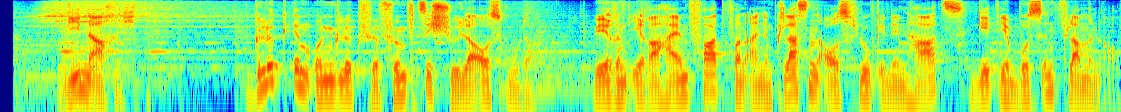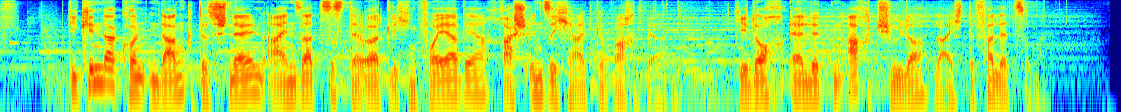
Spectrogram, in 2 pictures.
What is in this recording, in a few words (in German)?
nachrichten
